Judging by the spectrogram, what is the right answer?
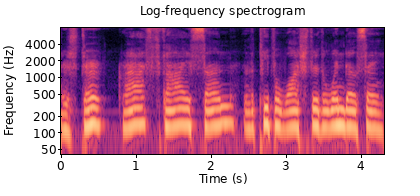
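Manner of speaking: ordinary talk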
